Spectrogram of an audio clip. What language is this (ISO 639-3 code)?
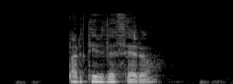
glg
